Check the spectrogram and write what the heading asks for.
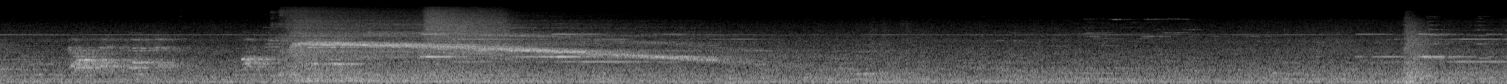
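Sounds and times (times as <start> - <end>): electric train whine: 1.8 - 15.0.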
